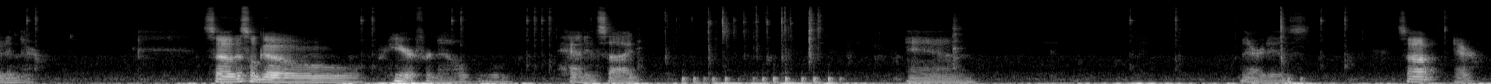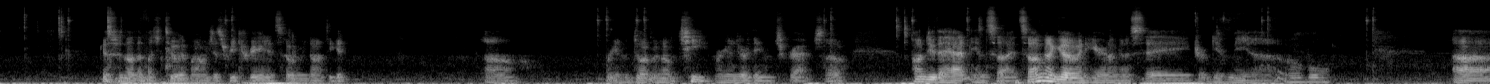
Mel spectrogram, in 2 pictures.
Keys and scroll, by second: 6.4-8.2 typing, 9.5 typing, 12.7 z, 15.5 space, 23.9 space.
